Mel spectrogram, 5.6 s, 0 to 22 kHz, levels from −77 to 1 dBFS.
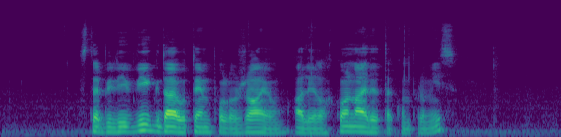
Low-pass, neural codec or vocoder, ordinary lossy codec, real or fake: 19.8 kHz; none; none; real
